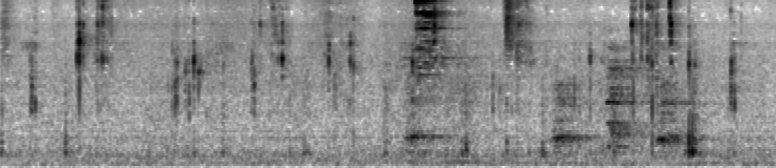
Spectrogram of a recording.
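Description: Close-miked biting and chewing of a dry, crunchy white bar. Scattered small crunches run throughout, with louder bites about four seconds in and again near seven seconds.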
